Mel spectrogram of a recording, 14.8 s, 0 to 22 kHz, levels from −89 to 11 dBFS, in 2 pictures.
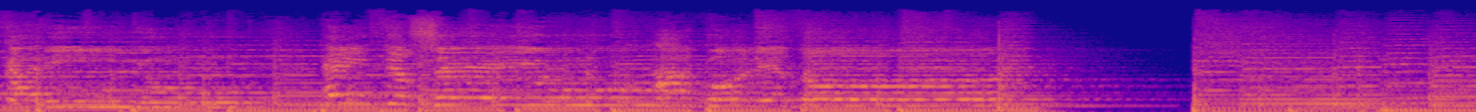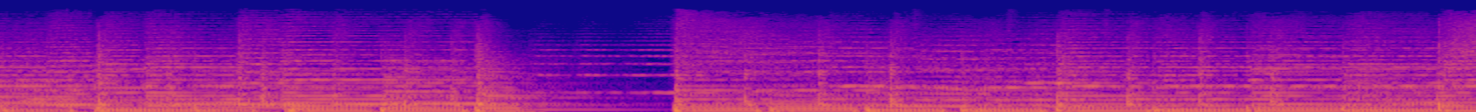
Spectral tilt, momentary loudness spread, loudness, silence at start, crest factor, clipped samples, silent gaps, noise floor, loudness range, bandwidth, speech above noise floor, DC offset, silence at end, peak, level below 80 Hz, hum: -5 dB/octave; 8 LU; -25 LUFS; 0 s; 16 dB; under 0.1%; none; -50 dBFS; 7 LU; 15.5 kHz; 27 dB; under 0.1%; 0 s; -8 dBFS; -32 dBFS; none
